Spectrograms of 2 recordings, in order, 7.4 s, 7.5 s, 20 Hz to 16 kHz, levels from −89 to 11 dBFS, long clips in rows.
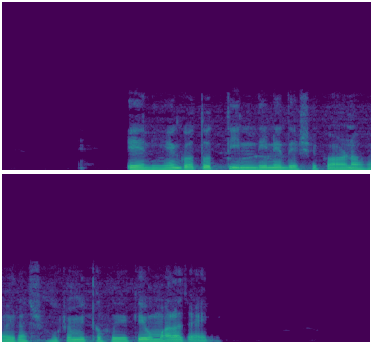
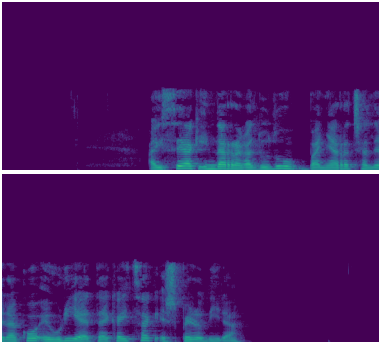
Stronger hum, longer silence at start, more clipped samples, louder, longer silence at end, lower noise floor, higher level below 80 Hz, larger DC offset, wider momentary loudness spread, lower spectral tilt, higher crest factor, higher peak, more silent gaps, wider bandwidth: neither; second, 1.25 s vs 1.45 s; neither; first, -29 LUFS vs -36 LUFS; first, 1.55 s vs 1.4 s; about the same, under -90 dBFS vs under -90 dBFS; first, -68 dBFS vs -82 dBFS; neither; about the same, 8 LU vs 9 LU; first, -9 dB/octave vs -5 dB/octave; about the same, 16 dB vs 18 dB; first, -12 dBFS vs -18 dBFS; neither; about the same, 7.4 kHz vs 8 kHz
